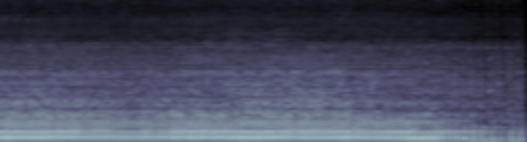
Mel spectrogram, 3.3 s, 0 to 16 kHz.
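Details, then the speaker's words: 2011 Kawasaki KX250F single, kick-started after an idle-issue repair. Slow, lumpy idle of about four beats a second that sags near the end. Idle adjuster is fully out and idle is still too low. "she's definitely idling this is much better than it was however I've got this adjuster absolutely all the way out as far as it can go and it's still just a tick too low"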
